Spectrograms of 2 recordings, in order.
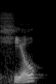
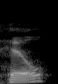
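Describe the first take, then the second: First: The vowel is long, as in 'heel'. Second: The vowel is short, as in 'hill'. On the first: The speaker calls it wrong. "I want to say heel all the time" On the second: The speaker calls it right. "it's so hard for me to say hill because I have to like really pronounce it"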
